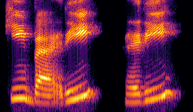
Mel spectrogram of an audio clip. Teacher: The sounds are short. Ri, ra is light here because whenever ra is with kasra, it is light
